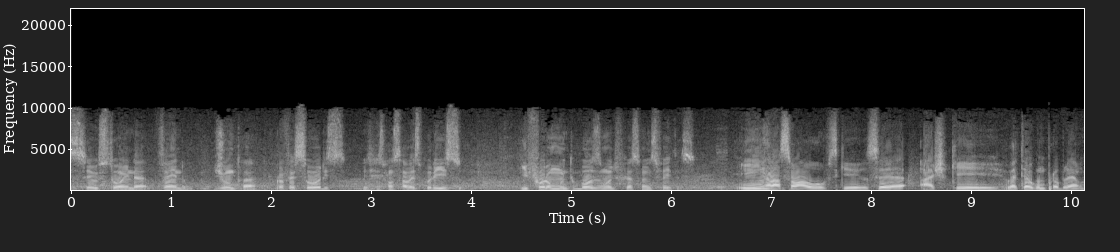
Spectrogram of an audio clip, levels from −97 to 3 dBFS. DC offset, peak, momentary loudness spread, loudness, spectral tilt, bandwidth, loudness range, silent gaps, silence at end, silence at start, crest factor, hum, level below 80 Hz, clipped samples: under 0.1%; -6 dBFS; 9 LU; -21 LUFS; -3.5 dB/octave; 10.5 kHz; 3 LU; none; 0 s; 0 s; 16 dB; none; -58 dBFS; under 0.1%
